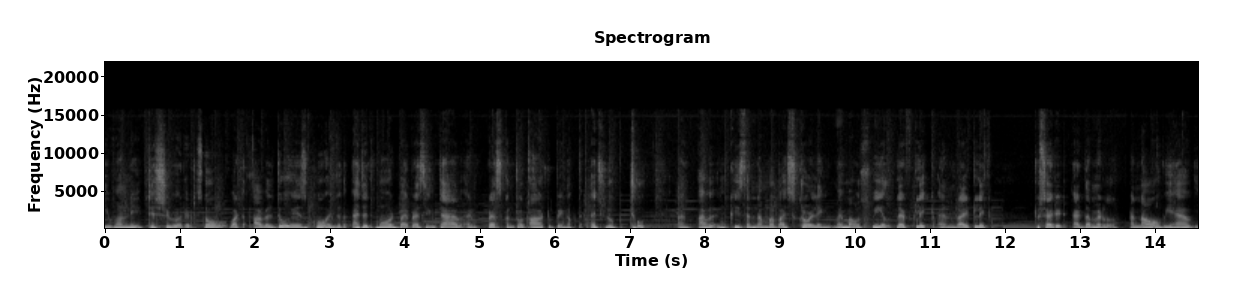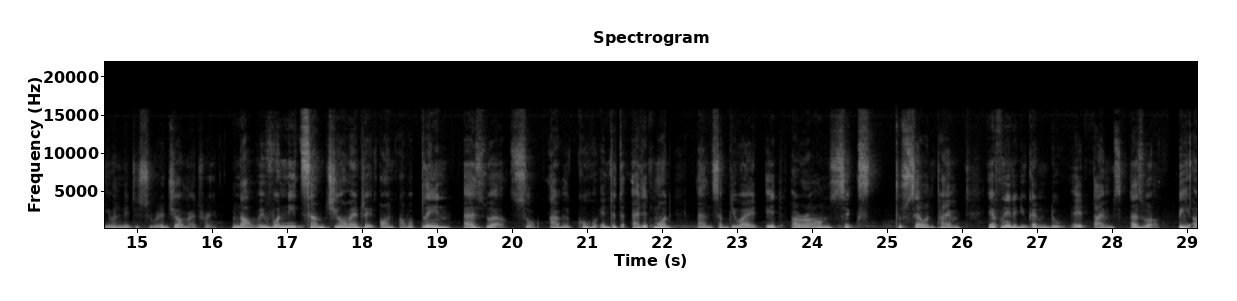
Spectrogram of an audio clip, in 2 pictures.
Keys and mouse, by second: 0.9 ctrl+r, 1.4 click, 1.9 Tab, 2.7 click, 3.0 Tab, 5.6 ctrl+r, 11.7 click, 13.6 Tab, 13.6 ctrl+s, 13.9 click, 16.2 click, 16.6 click, 17.0 click, 18.0 ctrl+z, 19.1 Tab, 19.5 Tab, 19.9 click, 20.7 click, 21.3 click, 22.4 click, 22.9 click, 23.5 click, 24.4 click, 27.4 Tab.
